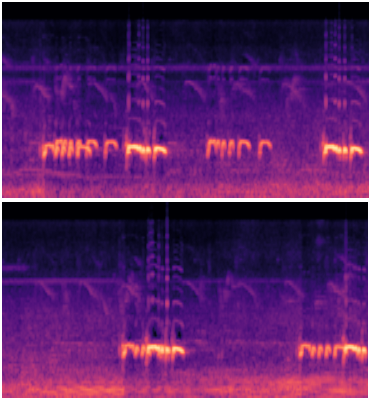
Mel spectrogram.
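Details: Local Indonesian zebra dove in full, loud-voiced song, used as a lure to attract and excite other zebra doves: short bursts of rapid, staccato cooing notes, mid-pitched, repeated every couple of seconds, with louder rolling phrases between, over a faint low background rumble.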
